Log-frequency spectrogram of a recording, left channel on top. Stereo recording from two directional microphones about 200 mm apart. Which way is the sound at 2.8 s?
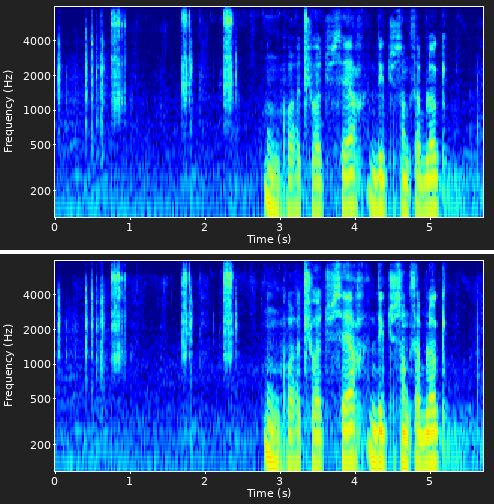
20° right (ahead or behind).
